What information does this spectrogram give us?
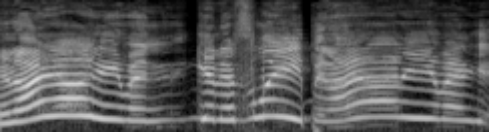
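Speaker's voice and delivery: very high, put-on weepy crying voice. Mocking another speaker's fake emotional voice: imitating a fake emotional voice. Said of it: "whenever Johnny tries to do a fake emotional voice".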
